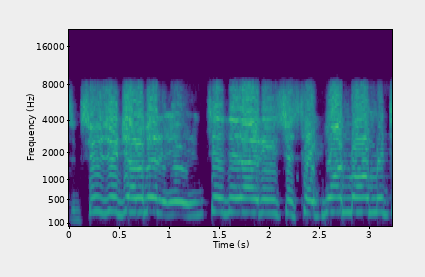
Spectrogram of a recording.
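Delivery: high, courteous pleading voice; polite crewmate. Acted. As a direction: ask the crowd politely in a high voice.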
